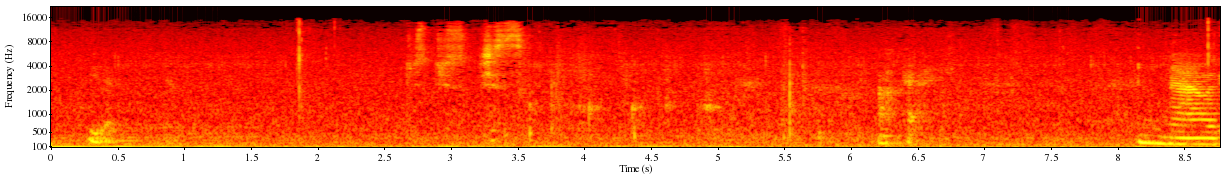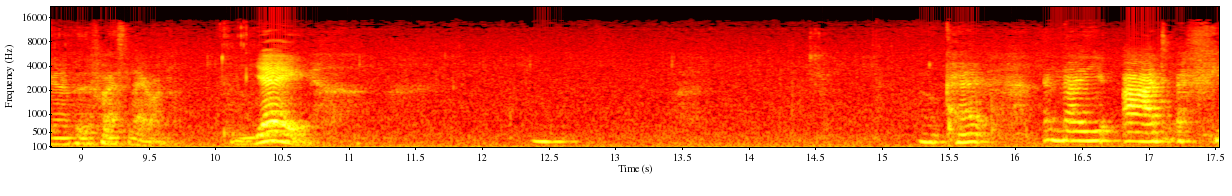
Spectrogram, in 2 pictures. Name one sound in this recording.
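Two young girls talk with animation close by.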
